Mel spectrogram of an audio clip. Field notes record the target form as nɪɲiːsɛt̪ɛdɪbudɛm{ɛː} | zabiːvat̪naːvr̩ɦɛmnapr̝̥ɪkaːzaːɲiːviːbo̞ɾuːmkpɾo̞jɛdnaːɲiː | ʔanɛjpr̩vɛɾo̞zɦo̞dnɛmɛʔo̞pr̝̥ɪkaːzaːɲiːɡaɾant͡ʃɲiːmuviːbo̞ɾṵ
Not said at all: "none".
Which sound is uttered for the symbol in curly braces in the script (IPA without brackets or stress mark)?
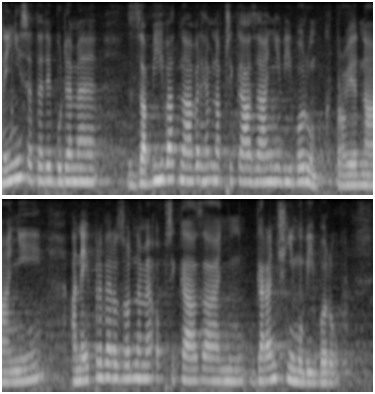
ɛ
